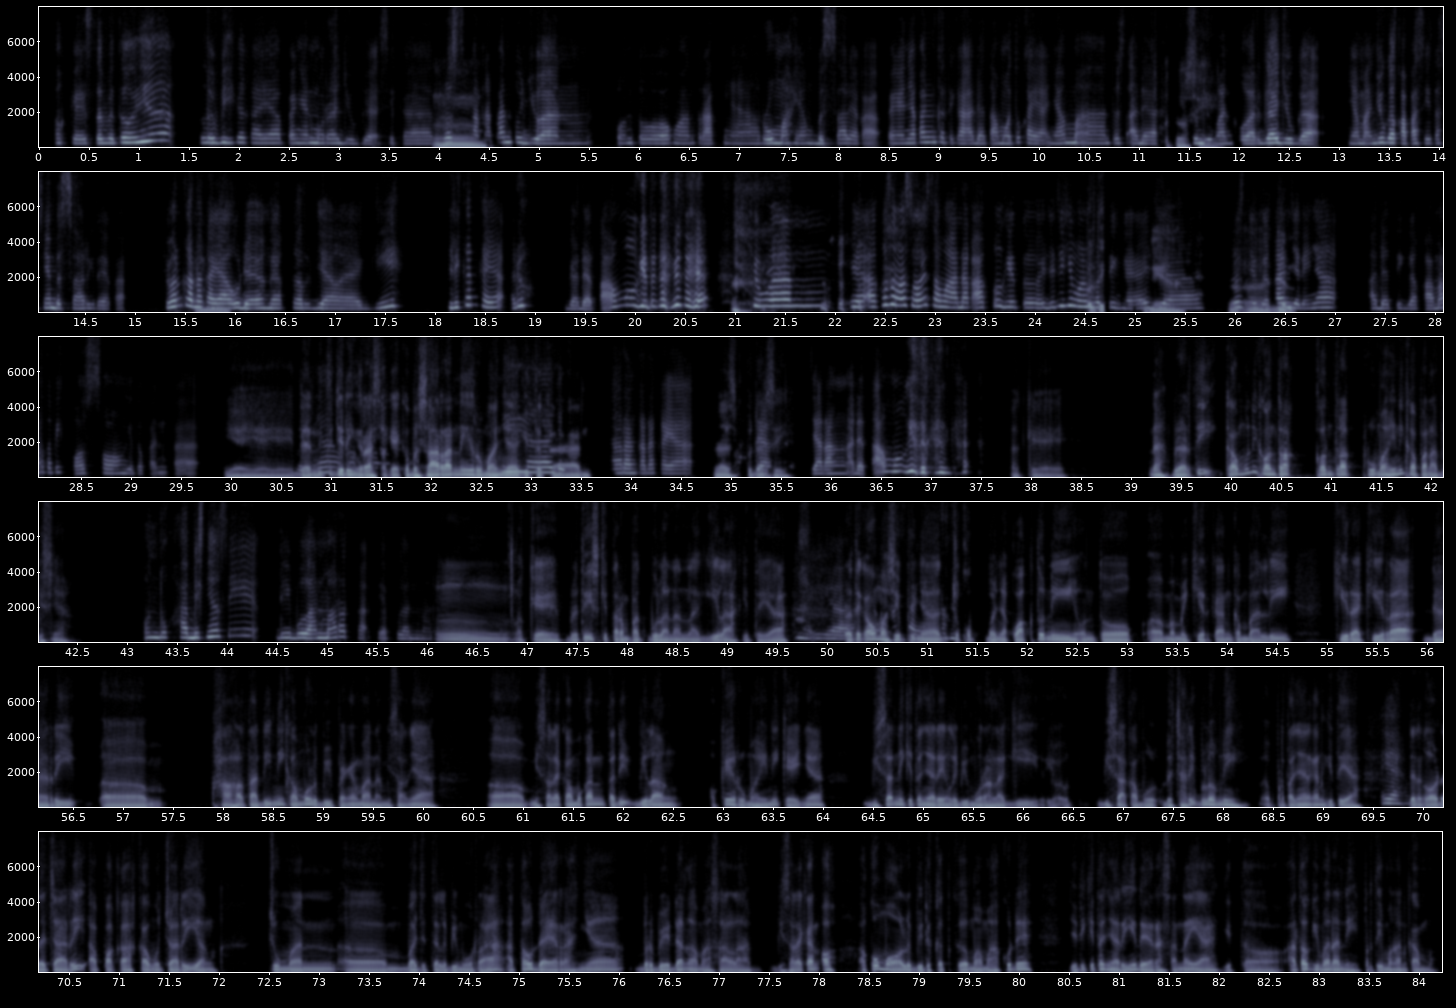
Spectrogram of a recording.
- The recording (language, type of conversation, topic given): Indonesian, advice, Bagaimana cara membuat anggaran pindah rumah yang realistis?
- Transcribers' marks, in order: chuckle; laughing while speaking: "gitu kan ya, Kak, ya"; in English: "Yes"; laughing while speaking: "gitu kan, Kak"; chuckle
